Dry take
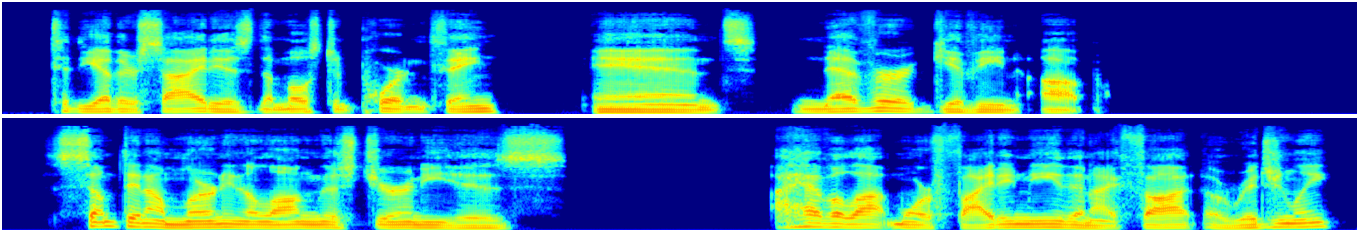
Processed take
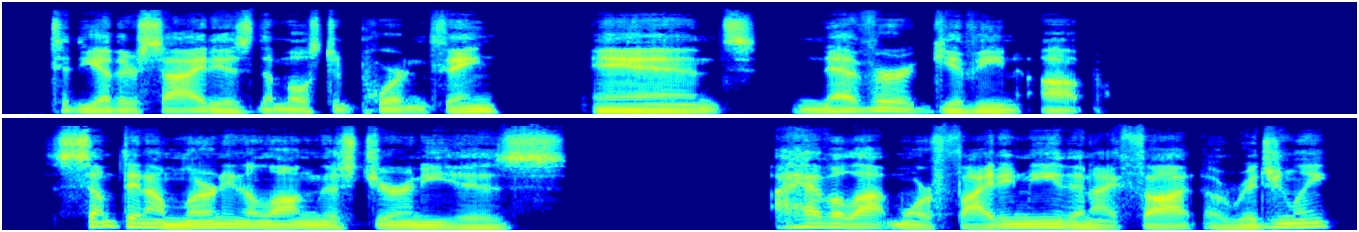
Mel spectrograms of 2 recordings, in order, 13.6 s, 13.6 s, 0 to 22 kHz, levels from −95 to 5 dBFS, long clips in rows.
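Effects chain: amplifier tone stack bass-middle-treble 5-5-5; trim +4 dB

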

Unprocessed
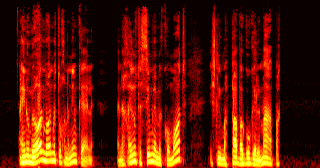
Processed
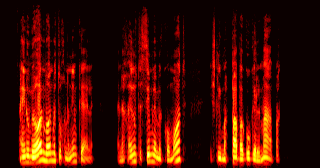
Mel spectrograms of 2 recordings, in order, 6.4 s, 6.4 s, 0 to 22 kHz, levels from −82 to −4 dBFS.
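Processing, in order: steep high-pass 200 Hz 48 dB/octave; treble shelf 10 kHz -9 dB; upward expansion 1.5:1, over -37 dBFS; trim +1 dB

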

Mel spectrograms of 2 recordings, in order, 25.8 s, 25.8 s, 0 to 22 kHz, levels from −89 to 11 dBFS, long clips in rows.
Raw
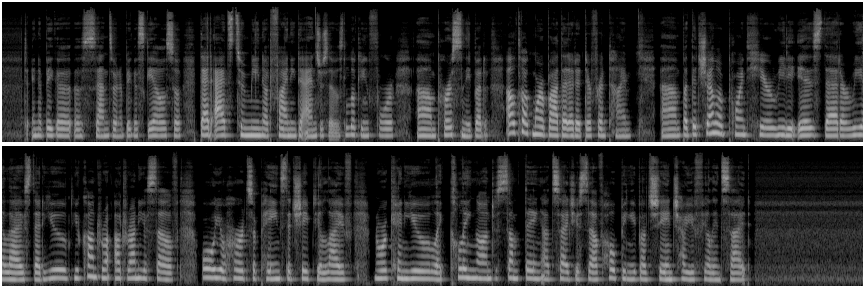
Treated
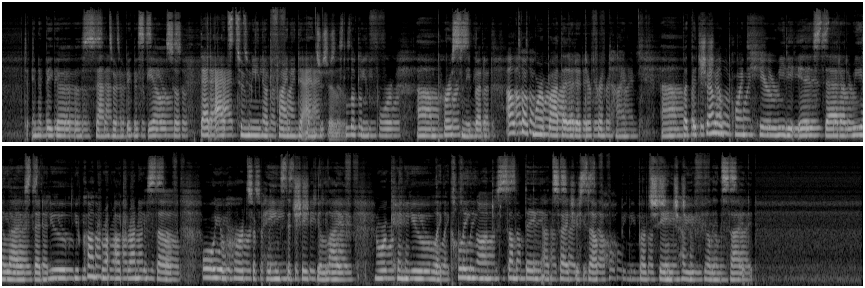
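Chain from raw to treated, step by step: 21.97–22.45 s: compression 12:1, threshold -37 dBFS, peak gain reduction 15.5 dB; delay 113 ms -6.5 dB; trim -2.5 dB

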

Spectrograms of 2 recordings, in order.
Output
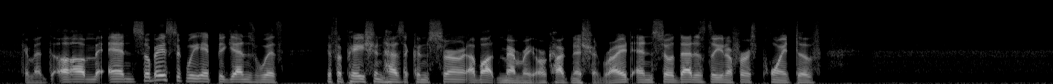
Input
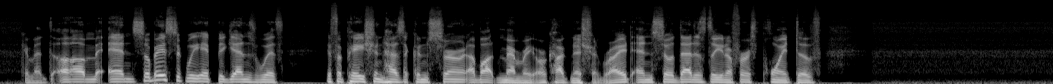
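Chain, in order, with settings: three-band isolator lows -17 dB, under 420 Hz, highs -19 dB, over 4.3 kHz; trim -5 dB

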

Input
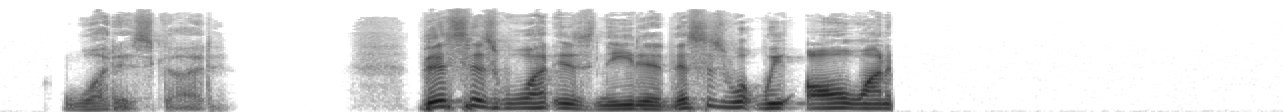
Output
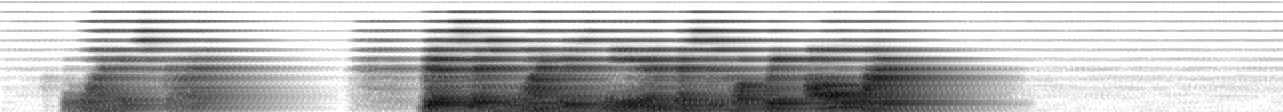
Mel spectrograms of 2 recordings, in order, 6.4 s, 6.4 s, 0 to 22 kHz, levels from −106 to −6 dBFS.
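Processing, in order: partials quantised in pitch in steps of 6 st; whisper effect; flutter echo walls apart 4.7 m, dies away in 0.73 s; trim +2.5 dB

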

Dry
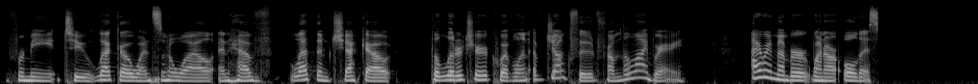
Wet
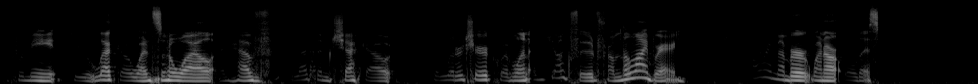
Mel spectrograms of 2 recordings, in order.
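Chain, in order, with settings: spectral selection erased 6.75–7.45 s, 330–3200 Hz; attacks held to a fixed rise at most 110 dB/s; trim -5.5 dB

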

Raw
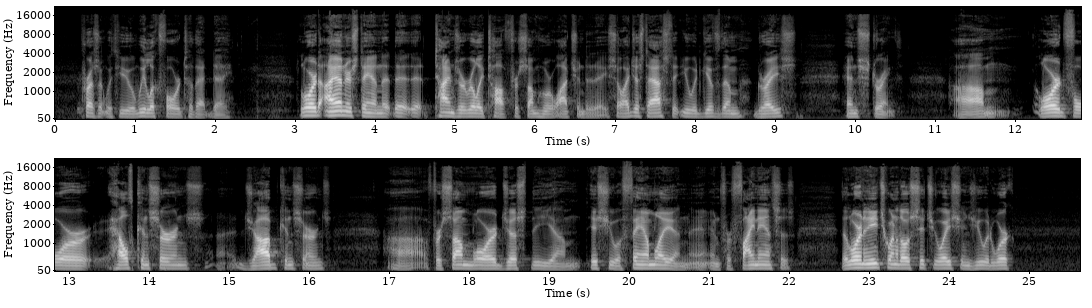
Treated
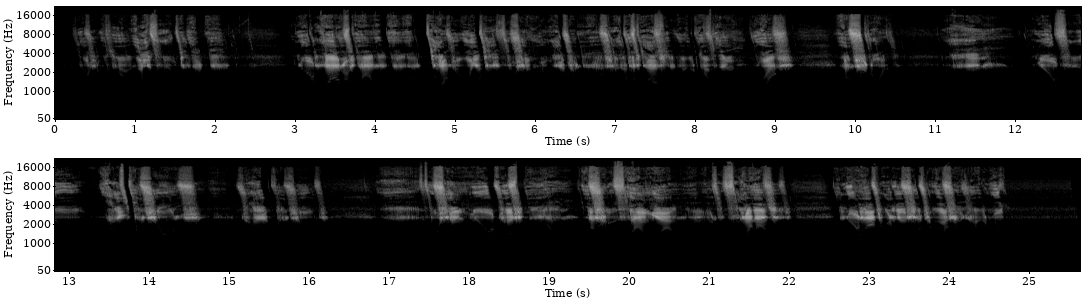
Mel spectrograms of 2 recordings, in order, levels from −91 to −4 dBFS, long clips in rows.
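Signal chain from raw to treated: delay that grows with frequency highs early, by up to 109 ms; level rider gain up to 13 dB; rippled Chebyshev high-pass 2.5 kHz, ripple 9 dB; trim -2 dB

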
